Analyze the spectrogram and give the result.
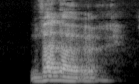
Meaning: plural of valeur
- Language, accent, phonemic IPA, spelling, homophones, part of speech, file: French, Canada, /va.lœʁ/, valeurs, valeur, noun, LL-Q150 (fra)-valeurs.wav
